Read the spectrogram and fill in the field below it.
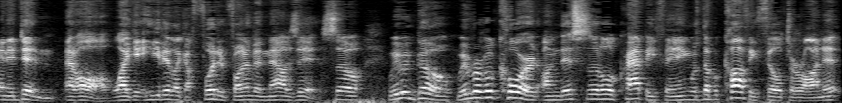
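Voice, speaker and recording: A man at fairly high pitch, fairly quick pace, lively intonation, and hardly any pauses. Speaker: hip hop artist. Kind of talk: casual chat. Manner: animated.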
